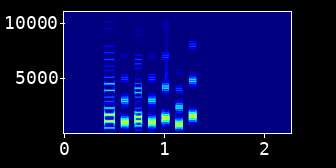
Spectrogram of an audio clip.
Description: Multi-frequency trunk signalling (R1, as on North American trunks), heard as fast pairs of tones, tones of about 70 ms. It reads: KP 39301 ST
